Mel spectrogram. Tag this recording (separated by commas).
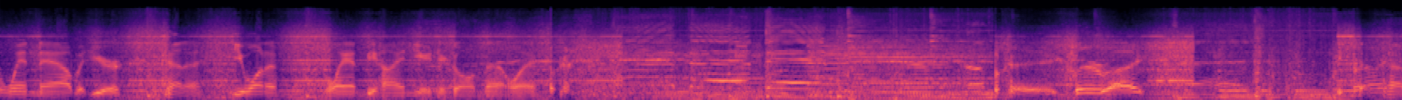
Speech, Music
